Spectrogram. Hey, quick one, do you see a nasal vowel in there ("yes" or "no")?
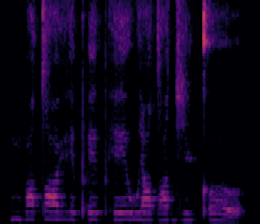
no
